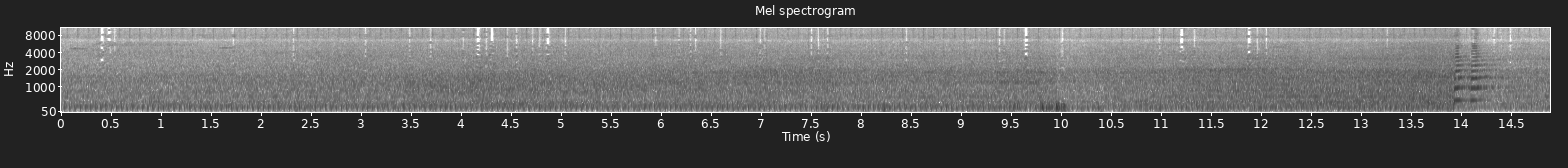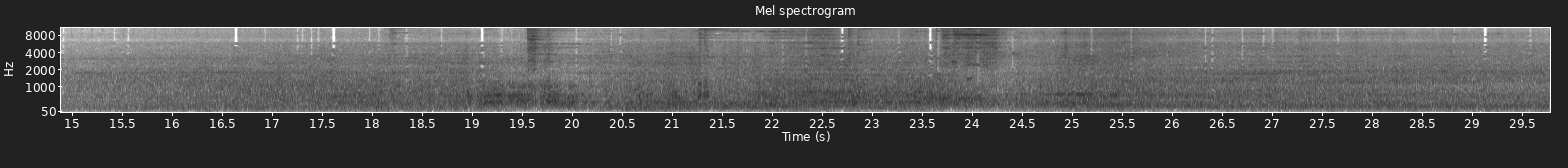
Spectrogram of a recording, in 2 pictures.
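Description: A train approaching and passing on the line: a short horn toot about halfway through, then wheel and rail clatter that peaks over several seconds near the end before easing off.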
